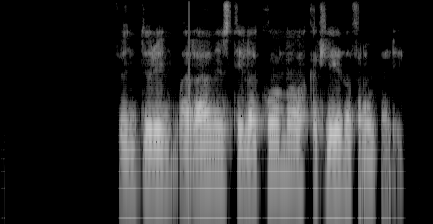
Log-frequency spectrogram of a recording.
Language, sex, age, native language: Icelandic, male, 30-39, Icelandic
